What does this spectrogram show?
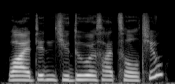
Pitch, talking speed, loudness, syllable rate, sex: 220 Hz, 275 wpm, -18 LUFS, 5.1 syllables/s, female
